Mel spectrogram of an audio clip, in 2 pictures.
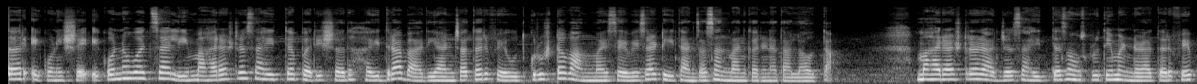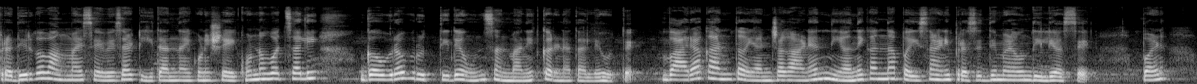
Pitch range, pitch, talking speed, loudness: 185-235 Hz, 210 Hz, 120 wpm, -13 LUFS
